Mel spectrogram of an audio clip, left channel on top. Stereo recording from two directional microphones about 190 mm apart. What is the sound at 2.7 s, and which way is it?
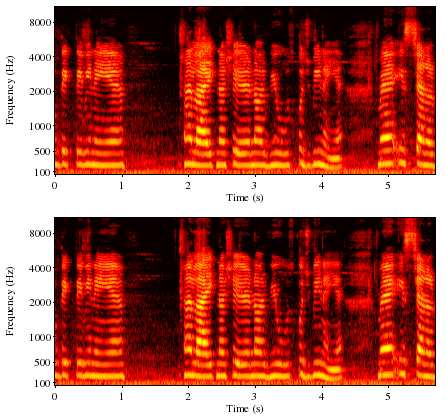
Speech, 40° right (ahead or behind).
